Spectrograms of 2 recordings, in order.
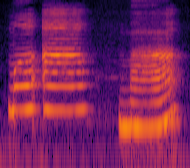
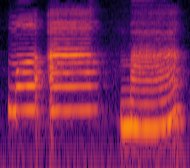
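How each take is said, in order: Both takes have the same delivery.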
